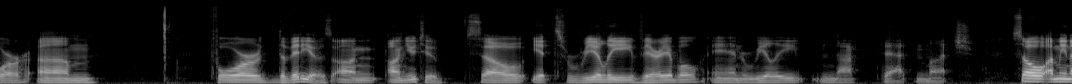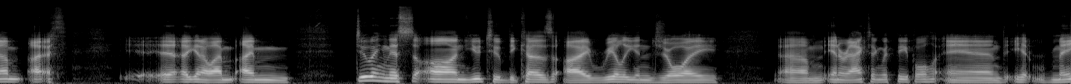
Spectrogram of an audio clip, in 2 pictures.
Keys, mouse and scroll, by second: 14.5-15.1 scroll up 2, 15.1 shift+middle click, 16.1-16.5 scroll down 1, 16.5 shift+middle click, 17.1 middle click, 17.7 shift+middle click.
